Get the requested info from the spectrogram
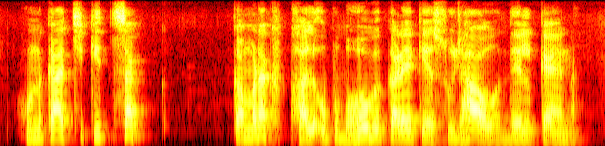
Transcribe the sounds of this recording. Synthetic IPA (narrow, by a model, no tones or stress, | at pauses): hʊnkat͡ʃikit̪səkː | əmɾəkʰpʰəlupbʱoɡkəɾekesud͡ʒʱaːwd̪eːlkɛn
